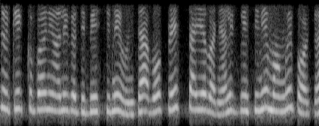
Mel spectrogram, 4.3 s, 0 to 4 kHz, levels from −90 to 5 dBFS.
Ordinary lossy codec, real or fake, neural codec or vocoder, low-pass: none; real; none; 3.6 kHz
